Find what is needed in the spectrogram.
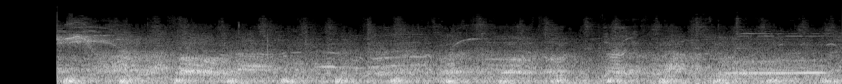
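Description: A large crowd of football supporters in the stands singing a chant together, loud and continuous. It starts suddenly about half a second in.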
